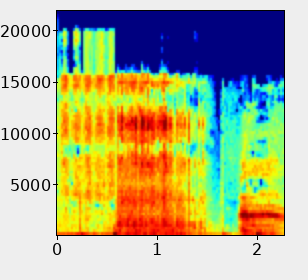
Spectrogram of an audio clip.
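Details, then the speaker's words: Untested 49cc two-stroke mini moto engine, which had blown water out of the spark plug hole on a test and is due for a rebuild with a DR200 crank. It catches with a buzzy, uneven crackle, fires briefly, then sputters; it starts and runs. "She runs. Do it again. Do it again. Do it again."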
